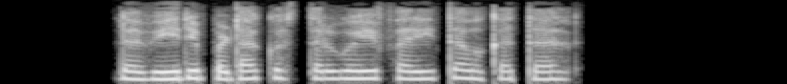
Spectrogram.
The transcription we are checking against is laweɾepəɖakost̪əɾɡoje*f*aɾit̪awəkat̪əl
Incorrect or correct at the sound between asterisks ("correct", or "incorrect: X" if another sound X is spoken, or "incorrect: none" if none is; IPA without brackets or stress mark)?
correct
